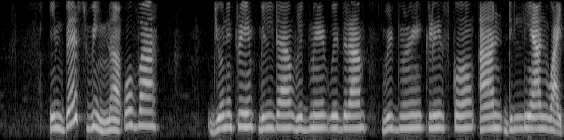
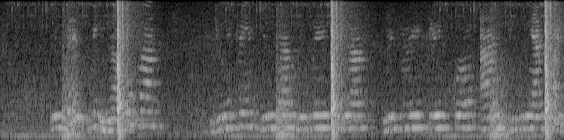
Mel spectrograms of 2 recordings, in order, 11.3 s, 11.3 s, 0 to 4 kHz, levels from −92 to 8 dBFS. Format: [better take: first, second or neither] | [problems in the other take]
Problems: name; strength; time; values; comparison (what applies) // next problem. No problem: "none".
first | background sound (Keys jangling); 2 dB above the speech // room echo; dies away in 0.6 s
